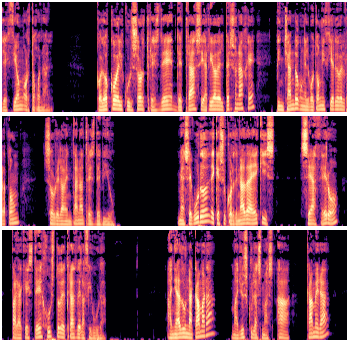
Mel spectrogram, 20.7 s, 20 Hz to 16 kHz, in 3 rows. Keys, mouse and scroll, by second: 0.3 KP_3, 3.0-6.0 middle drag, 6.0-8.4 drag, 9.9 n, 11.0-16.6 drag, 16.6 n, 18.1 shift+a.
